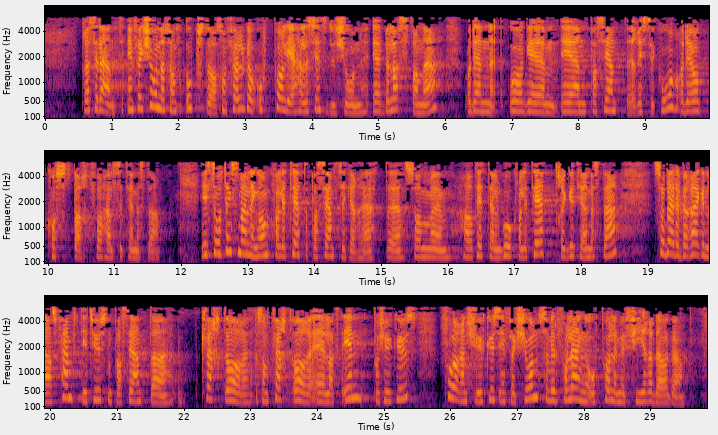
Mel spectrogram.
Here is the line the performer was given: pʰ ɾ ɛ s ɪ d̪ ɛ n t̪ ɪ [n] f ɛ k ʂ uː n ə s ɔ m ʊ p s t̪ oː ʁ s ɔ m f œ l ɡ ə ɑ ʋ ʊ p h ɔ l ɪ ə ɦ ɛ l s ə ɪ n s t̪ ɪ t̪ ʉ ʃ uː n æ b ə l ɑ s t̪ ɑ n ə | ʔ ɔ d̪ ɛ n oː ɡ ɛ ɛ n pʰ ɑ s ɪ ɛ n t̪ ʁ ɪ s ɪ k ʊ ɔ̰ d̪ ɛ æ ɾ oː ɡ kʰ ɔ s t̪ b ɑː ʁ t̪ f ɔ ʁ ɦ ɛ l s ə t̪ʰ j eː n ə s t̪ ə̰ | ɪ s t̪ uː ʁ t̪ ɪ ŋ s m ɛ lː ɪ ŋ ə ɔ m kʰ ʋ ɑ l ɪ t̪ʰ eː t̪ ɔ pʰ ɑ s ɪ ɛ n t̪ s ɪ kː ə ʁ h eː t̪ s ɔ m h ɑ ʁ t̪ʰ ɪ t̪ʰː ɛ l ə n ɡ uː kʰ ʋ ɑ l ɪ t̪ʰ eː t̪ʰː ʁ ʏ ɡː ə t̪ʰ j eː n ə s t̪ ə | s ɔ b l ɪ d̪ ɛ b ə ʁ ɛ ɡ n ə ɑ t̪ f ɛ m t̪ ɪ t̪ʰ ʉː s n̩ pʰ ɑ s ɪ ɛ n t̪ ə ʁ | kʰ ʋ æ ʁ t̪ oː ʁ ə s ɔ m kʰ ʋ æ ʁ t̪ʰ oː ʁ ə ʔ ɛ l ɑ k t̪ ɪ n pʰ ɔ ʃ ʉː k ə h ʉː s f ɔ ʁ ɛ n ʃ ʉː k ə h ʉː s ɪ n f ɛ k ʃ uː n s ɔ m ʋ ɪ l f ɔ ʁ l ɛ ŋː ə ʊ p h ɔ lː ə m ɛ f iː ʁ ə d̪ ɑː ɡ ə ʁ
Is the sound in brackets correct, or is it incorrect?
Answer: correct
